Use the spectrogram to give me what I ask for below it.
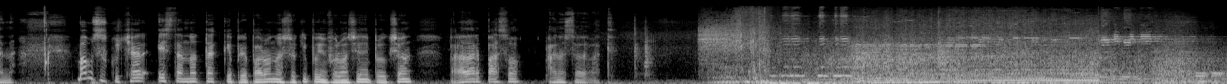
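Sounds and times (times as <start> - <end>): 
speech: 0.0 - 6.2
Mexico City street traffic noise: 6.2 - 12.2.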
